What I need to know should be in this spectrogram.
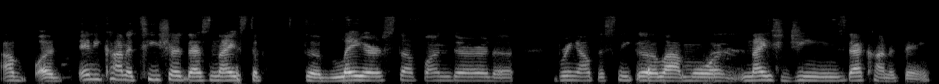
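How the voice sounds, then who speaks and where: A fairly low, steady female voice comes through a dry recording at a slightly slow pace. She's in her forties, a sneaker collector guesting in a casual interview, musing aloud and rambling a little.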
